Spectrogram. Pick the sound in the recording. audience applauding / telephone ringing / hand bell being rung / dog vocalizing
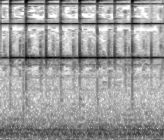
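hand bell being rung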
